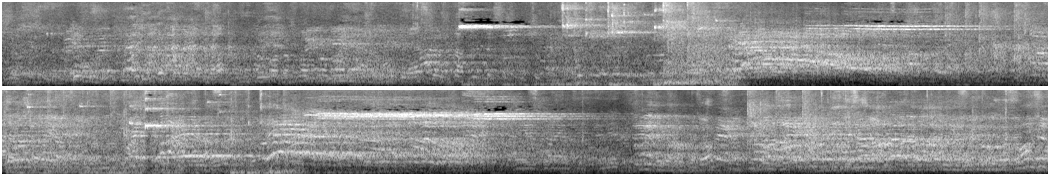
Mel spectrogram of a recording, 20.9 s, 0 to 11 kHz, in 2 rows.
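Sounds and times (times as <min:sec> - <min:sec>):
referee's whistle: 0:04.6 - 0:07.2, 0:08.4 - 0:09.8, 0:13.4 - 0:16.1
players shouting in a hall: 0:07.0 - 0:20.9.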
